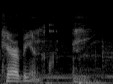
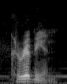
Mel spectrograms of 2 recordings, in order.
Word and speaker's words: Caribbean: Richard Holt says, "Only Americans say it like I said it. Now I forget how I say it. Caribbean. Caribbean, right. He seems to imply the rest of the world says Caribbean.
